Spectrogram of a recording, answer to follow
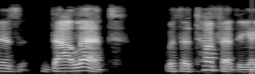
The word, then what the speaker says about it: dalet: letter dalid now by the way the correct pronunciation is dalet with a tough at the end or delas that's not dalid um yeah I just had the an issue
